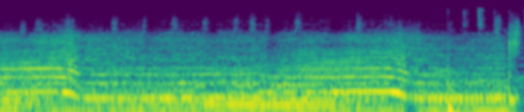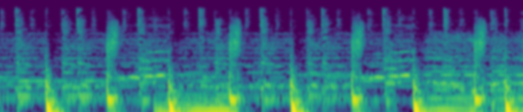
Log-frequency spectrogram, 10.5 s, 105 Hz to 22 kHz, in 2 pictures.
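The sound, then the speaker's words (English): A McLaren GT4 race car testing at the Snetterton circuit roars loudly, its engine note climbing in pitch before dropping, then breaking into a choppy run of many sharp revving bursts. “This is the McLaren GT4”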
